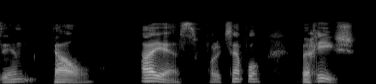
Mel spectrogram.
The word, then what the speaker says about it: barris: Is, for example, barris, which means barrels, the stress is in ris.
